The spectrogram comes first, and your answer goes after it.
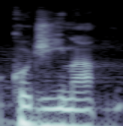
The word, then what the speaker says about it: Kojima: militaresca sviluppato da ideo kojima sto pronunciando la g in maniera molto scandita perché sennò Matteo si arrabbia Ma io sono Toscano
